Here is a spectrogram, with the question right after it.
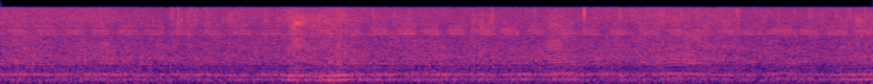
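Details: A swarm of bees pouring out of its hive, a dense steady drone with low humming bands and faint higher whines of individual bees passing close, continuous throughout.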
